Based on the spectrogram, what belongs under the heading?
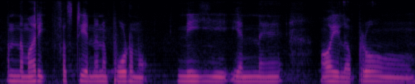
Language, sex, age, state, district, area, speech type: Tamil, female, 30-45, Tamil Nadu, Tiruvannamalai, urban, spontaneous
